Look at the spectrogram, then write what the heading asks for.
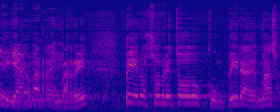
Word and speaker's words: Guillain-Barré: ver con el síndrome de Guillain-Barré, así se pronuncia, Guillain-Barré, pero sobre todo cumplir además con estas recomendaciones de vacunación.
